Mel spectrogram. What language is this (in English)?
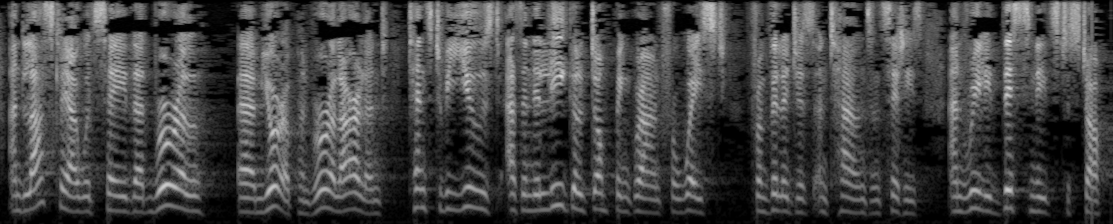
English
